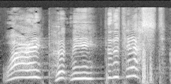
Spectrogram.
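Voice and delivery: high, slow, pointed challenge; Jesus challenging. Retold or imitated. Jesus to the questioners, high slow challenge. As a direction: call out the trap, drawn out. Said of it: "Jesus said to them".

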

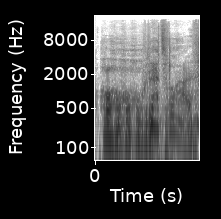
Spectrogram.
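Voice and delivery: drawn-out oh of sudden awe; awed alarm. Acted. Preacher imagining a lion in the jungle, awed alarm. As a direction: react to a lion on the loose, mildly acted. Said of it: "your attention span changes".

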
